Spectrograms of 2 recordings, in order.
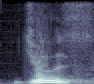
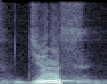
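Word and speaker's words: juice: তারপর আসুন জুস, জুস, JUCE, জুস আই উচ্চারণ হবে না, যেমন JWS, জুস ফলের রস।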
